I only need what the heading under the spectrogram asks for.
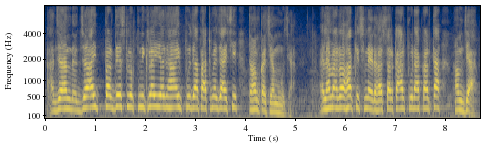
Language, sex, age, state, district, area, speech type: Maithili, female, 60+, Bihar, Muzaffarpur, urban, spontaneous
